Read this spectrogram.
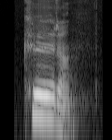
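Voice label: "caorann", Scottish Gaelic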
